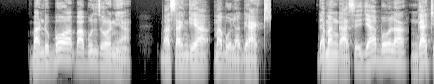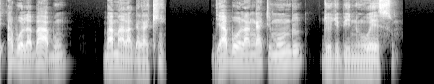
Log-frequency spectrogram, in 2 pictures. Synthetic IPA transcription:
bandubɔababuɲd͡ʒɔnia | basaŋɡiamabɔlaɡaki̥ | damaŋɡasɛɟaːbɔlaŋɡatiʔabɔlababu | bamalaɡalakʰi | ɟaːbɔlaŋɡatimundu | ɟɔɟubinuwɛsu̥

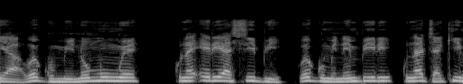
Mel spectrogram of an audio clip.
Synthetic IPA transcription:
awe̞ɡʱumino̞mumwe̞ | kunaʔeɾiaʃibʱiwe̞ɡʱumine̞mbiɾikunad͡ʒakiːm

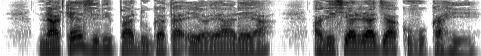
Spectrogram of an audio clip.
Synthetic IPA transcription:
nakɛziɾipaduɡataʔejɔjaɾɛa | aɣeɕjaɾeɾad͡ʒakuvukaɦe

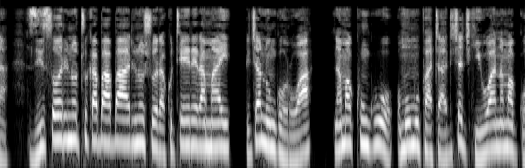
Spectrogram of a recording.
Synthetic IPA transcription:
ziso̞ɾino̞tukaɓaɓarino̞ʃo̞ɾakutʰe̞ːɾe̞ɾamai | rit͡ʃano̞ŋɡo̞rwa | namakuŋɡuo̞ːmumupatarit͡ʃad͡ʒɡiwanamaɡʱoː

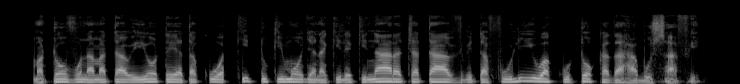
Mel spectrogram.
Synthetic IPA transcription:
mʔa̰tɔvunamatawijɔtɛjatakuwakitukimɔʄanakilɛkinaɾat͡ʃataːvivitafuliwakutɔkaðahaɓusa̰fḭ

